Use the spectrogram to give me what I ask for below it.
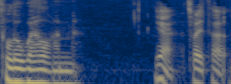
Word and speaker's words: Llewyn: No, it's Llewyn. Yeah, that's what I thought. Llewyn. Right. It doesn't pronounce that way in the trailer.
